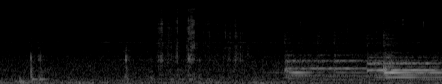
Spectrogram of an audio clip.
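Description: Faint rustling and clicks of small plastic cups of salt being handled, then background music with steady held notes comes in about three quarters of the way through.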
